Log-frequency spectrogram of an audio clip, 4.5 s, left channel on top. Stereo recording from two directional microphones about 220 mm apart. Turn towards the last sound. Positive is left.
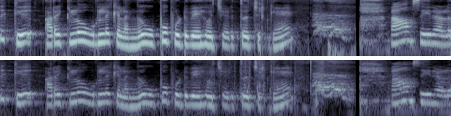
turn(degrees=40)  # may be behind; listen again after turning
